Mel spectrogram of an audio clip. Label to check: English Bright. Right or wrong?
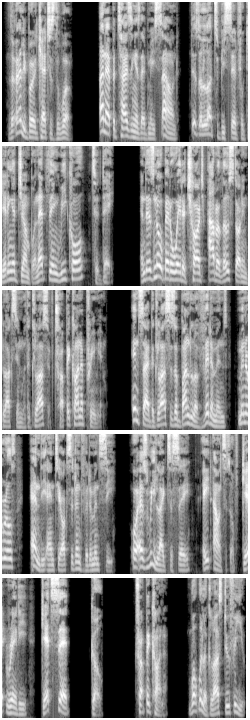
Right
